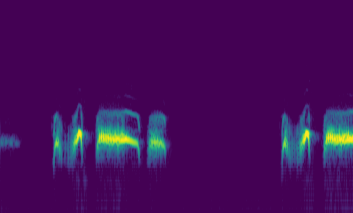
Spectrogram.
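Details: Lure call of a spotted dove meant to attract wild doves: short rising notes, a long low coo and a clipped ending note, then the phrase starting again.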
